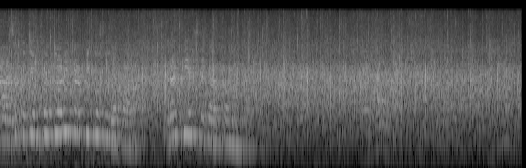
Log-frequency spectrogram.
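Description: A folk band plays lively music through loudspeakers outdoors.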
